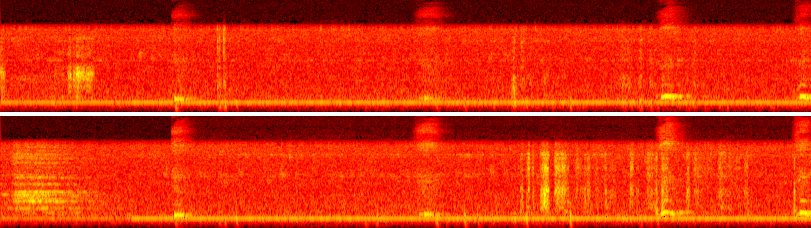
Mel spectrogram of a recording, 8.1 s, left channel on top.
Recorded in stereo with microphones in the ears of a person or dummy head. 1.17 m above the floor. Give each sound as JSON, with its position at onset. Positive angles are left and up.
{"t": 1.7, "sound": "a gasp", "side_deg": -35, "distance_m": 1.3}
